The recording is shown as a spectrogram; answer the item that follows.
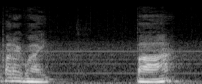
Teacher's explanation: uma vogal aqui e depois uma semivogal e uma outra semivogal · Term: tritongo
